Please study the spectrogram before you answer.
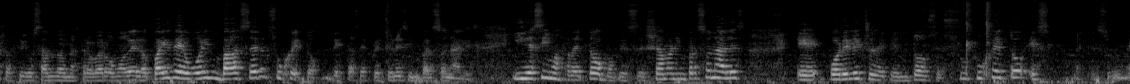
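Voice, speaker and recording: Argentine woman lecturer, mid-pitched, patient and hesitant, faint hiss behind. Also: a little mellow, rough recording. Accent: Argentine Spanish. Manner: patient, explanatory, frequent hesitations and checking questions. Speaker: university Greek teacher. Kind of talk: recorded online lecture.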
